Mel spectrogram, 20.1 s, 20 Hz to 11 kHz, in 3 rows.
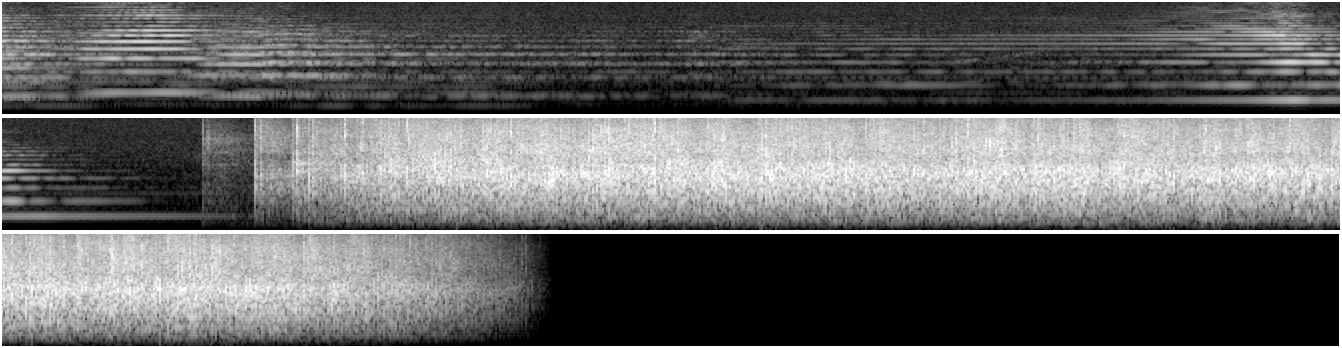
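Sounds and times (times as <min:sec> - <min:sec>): audience applauding: 0:07.7 - 0:16.1.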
